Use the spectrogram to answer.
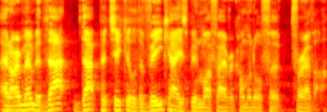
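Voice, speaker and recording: In a very clean recording with a silent background, a man with an Australian accent speaks at a fairly quick pace with a fairly low pitch and lively intonation. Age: 40s. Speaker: podcast host. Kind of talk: casual chat.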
